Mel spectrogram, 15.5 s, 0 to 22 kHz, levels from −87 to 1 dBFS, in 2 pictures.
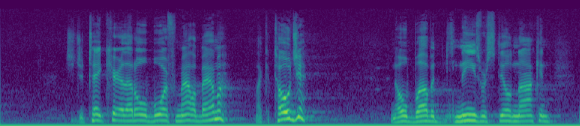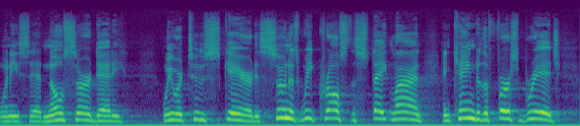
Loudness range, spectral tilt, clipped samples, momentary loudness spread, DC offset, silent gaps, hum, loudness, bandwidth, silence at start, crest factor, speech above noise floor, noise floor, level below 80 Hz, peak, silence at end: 6 LU; -5.5 dB/octave; under 0.1%; 12 LU; 4%; none; none; -22 LUFS; 15 kHz; 0.9 s; 16 dB; 35 dB; -57 dBFS; -62 dBFS; -6 dBFS; 0.25 s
